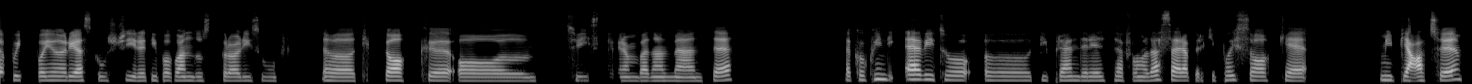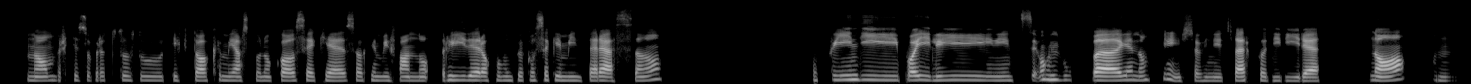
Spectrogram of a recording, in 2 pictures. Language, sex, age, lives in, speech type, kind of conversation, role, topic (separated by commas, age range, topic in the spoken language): Italian, female, 25-29, Italy, conversation, podcast, guest, Come stabilisci i confini per proteggere il tuo riposo?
